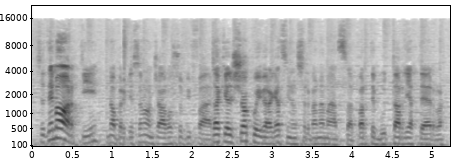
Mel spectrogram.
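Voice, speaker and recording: A man giving let's-play commentary on a game, excitable and joking, swearing often as he reacts to the action. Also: mid-range voice, fast talker. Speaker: gaming YouTuber. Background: faint game music.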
